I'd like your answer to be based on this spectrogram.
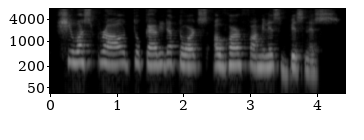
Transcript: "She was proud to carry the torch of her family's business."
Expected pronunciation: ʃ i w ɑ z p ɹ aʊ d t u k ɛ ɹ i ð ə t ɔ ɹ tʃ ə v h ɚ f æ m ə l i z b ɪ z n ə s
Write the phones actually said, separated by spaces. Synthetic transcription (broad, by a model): ʃ i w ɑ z p ɹ aʊ d t u k ɛ ɹ i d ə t ɔ ɹ s ə v h ɚ f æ m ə l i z b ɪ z n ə s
